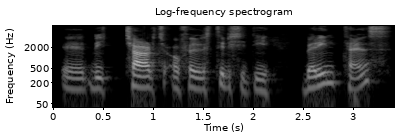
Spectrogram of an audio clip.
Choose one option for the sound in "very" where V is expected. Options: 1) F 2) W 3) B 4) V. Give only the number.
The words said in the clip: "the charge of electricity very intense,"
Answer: 3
